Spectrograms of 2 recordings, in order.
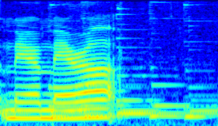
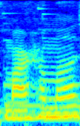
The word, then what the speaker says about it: Mariama: between Mahama and I've heard mera mera that one's a little strange but my name is Mariama thank you for learning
